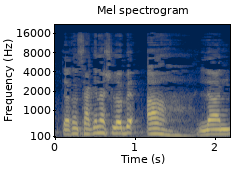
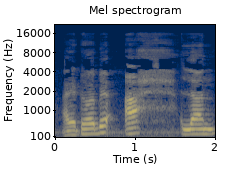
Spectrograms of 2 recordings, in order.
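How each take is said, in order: First: Said in the usual way. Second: "আহলান" with a pressed throaty h, slow. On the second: Shown as a demonstration. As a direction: squeeze the h in "আহলান". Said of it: "এই হাটা আমরা একটু চাপ দিব". ("আহলান" চাপ দিয়ে)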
